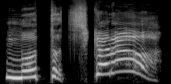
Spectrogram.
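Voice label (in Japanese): 「もっと力を！」, 女の子 オラオラ系少女 戦闘ボイス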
